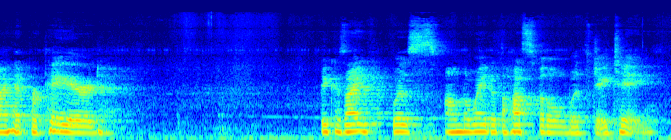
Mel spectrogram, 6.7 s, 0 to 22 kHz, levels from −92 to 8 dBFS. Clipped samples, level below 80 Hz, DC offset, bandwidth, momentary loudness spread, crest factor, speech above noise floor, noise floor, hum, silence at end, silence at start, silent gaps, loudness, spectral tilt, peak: under 0.1%; -52 dBFS; under 0.1%; 12.5 kHz; 9 LU; 18 dB; 25 dB; -52 dBFS; none; 0 s; 0 s; none; -27 LUFS; -7 dB/octave; -10 dBFS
